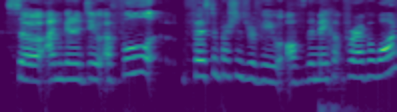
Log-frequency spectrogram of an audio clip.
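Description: A woman's voice: fairly high pitch, a little fast. Congested Australian woman chatting about makeup. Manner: chatty, frank, often hedging with kind of and like. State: congested, stuffy nose. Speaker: beauty vlogger. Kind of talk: casual makeup review. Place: home bedroom vanity with mirror lights, indoors.

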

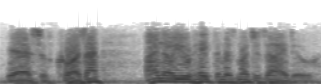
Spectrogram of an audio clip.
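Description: Terse radio crime fighter, noisy old recording. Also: male voice, on the low side, very animated, moderate pace, muffled recording. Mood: earnest, resolute. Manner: terse, dry, hard-boiled. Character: Phil, hard-boiled male lawyer and crime fighter. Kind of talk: 1950s radio crime drama acting.

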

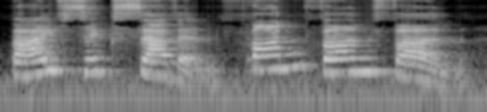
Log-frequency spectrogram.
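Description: A young woman reading a children's picture book aloud like a teacher, expressive, sing-song and deliberate. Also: very high-pitched, slight background noise. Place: classroom, indoors.

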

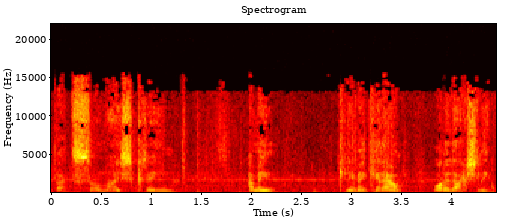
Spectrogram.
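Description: An actor playing a blunt, grumbling and fearful expedition cook in a radio drama. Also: male voice, a little high, moderate pace, over music, lightly acted. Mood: uneasy.

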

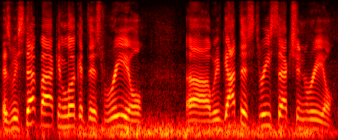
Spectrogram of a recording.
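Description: A man's voice: a little high, moderate pace, fairly bright tone, slight background noise, poor audio. A man in his thirties explaining a machine as a company representative, speaking plainly with frequent fillers and restarts, recorded outdoors on a lapel mic. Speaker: farm equipment company representative. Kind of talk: product walkaround demo. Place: outdoors on a grassy field beside a combine.

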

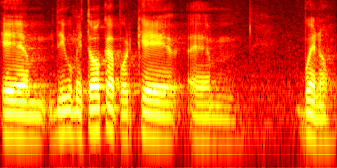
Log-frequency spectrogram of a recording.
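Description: Halting slow-spoken non-native man presenting. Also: lowish voice, fairly even intonation. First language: not Spanish. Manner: hesitant, many fillers and restarts, stumbles over names. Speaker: award presenter. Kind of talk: reading award nominees at a conference. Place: university auditorium, seated at a panel table. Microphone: desk microphone on a stand.

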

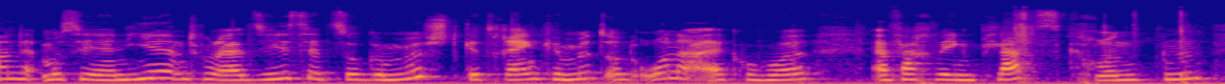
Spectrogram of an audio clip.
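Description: A young woman in her twenties chatting casually to her phone camera in a home kitchen, rambling with many fillers. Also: high voice. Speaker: vlogger. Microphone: phone camera built-in mic. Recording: noisy phone recording.

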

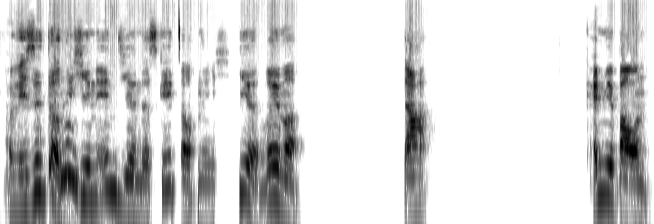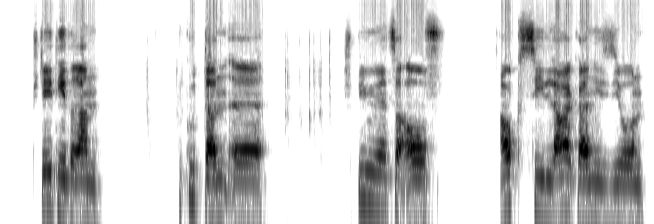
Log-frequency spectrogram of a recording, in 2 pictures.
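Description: Husky young man thinking aloud over a game. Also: on the high side, slow, pauses often. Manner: thinks aloud, grumbles, self-corrects. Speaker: let's play gamer. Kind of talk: casual gameplay commentary. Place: small room indoors at a computer.

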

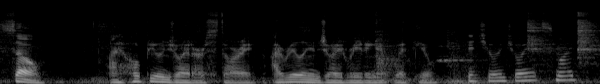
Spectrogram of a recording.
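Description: Animated middle-aged man reading aloud outdoors. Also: deep voice, moderate pace, background noise. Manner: expressive, encouraging, addresses children and animal directly. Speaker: teacher reading a picture book aloud to children. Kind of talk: animated storybook reading with friendly asides to young listeners. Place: outdoors in a grassy farmyard by a barn. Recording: clear outdoor background ambience.

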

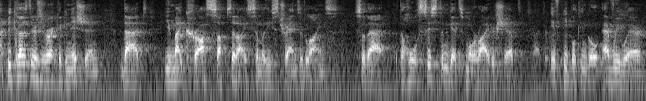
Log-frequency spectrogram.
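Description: A man's voice: fairly low pitch, a little hiss or hum. Male panelist in his thirties, from Switzerland, chatty and friendly, roomy far-off hall sound. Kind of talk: panel discussion. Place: conference stage, indoors.

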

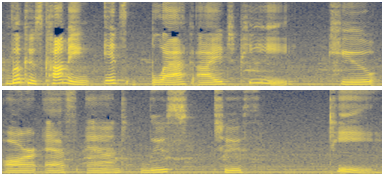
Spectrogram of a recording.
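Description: A woman teacher reading a picture book aloud to children in a deliberate, sing-song, emphatic way. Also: medium pitch, pushed and bright, a little hiss or hum, poor audio.

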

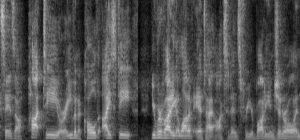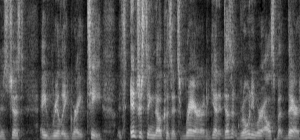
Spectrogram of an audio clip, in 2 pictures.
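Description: A man's voice: medium pitch, fairly bright tone. A man in his thirties hosting a skincare review vlog from his home kitchen, speaking straight to camera with upbeat enthusiasm, sounding slightly nasal and scratchy after a cold. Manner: upbeat, enthusiastic, addresses viewers directly. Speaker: skincare channel host. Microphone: camera at medium framing, seated facing lens.

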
